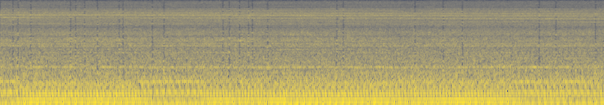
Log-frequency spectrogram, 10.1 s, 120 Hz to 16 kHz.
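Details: AMC 401 V8 in Jeep YJ with headers, after heat soak fix and oil pan leak repair: deep even burble at steady idle, no ticks, knocks or misses; oil pressure 60, 14.4 volts charging, normal idle.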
